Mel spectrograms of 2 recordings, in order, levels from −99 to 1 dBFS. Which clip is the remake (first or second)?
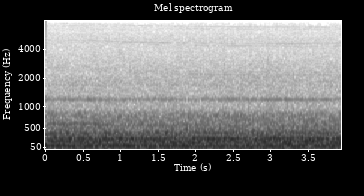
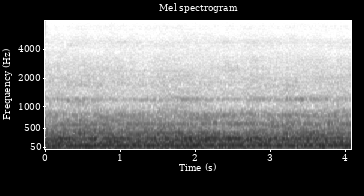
second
